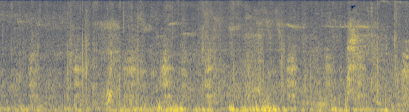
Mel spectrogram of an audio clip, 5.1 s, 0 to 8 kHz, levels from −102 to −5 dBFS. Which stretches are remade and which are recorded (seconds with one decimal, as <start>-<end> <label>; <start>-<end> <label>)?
0.0-2.4 recorded; 2.4-3.7 remade; 3.7-5.1 recorded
